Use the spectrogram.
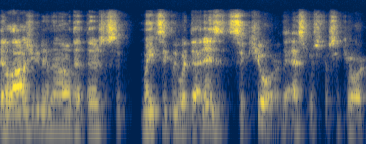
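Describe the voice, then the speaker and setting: At a medium pitch, a man talks with fairly even intonation and a somewhat breathy voice. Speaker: IT security consultant. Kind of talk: webinar presentation.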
